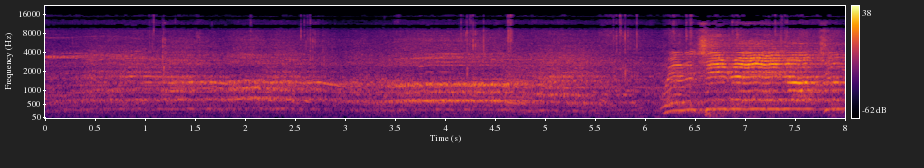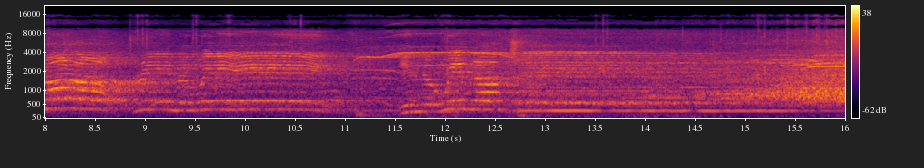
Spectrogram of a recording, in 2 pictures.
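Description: Music plays loudly through loudspeakers.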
